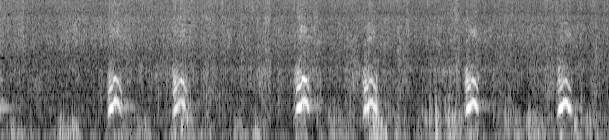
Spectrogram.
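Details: Finnish Lapphund barking repeatedly, six or seven hoarse mid-pitched barks spaced about half a second to a second apart, over a steady low rumbling background.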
